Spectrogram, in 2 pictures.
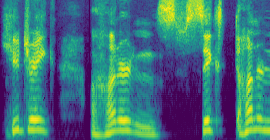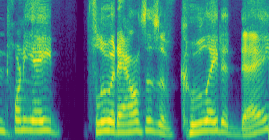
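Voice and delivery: high-pitched mock incredulity; hysterical disbelief. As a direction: imitate a friend cracking up in astonishment. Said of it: "he just starts laughing hysterically".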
